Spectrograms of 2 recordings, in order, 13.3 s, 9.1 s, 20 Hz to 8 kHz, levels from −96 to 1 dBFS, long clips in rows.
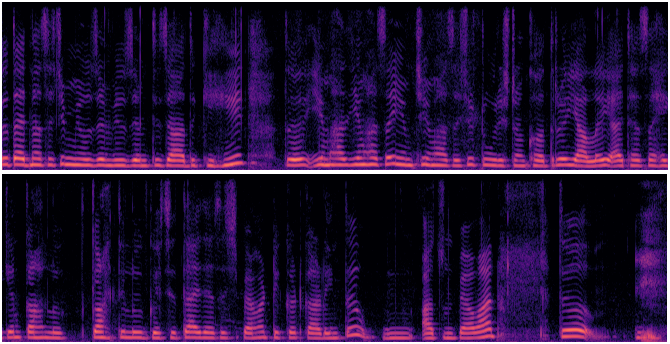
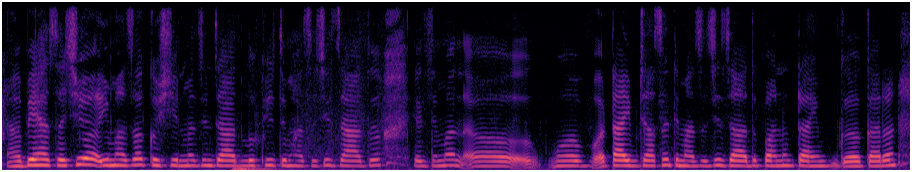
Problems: none marked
